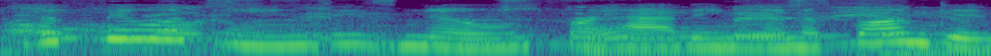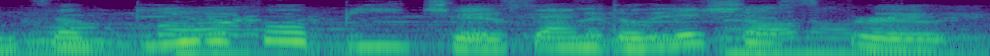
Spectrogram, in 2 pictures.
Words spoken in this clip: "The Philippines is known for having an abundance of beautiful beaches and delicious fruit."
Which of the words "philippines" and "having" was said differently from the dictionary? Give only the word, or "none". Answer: none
